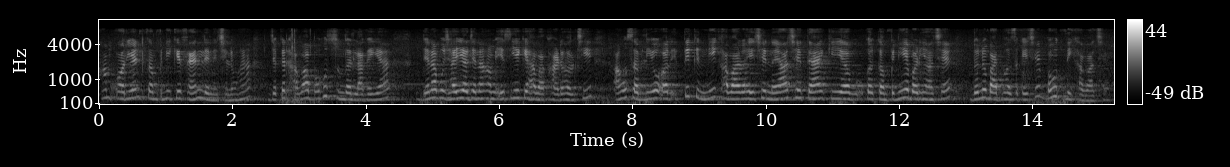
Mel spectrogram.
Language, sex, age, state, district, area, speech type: Maithili, female, 30-45, Bihar, Madhubani, rural, spontaneous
